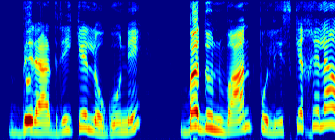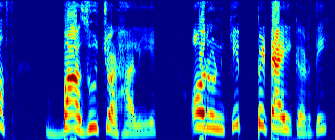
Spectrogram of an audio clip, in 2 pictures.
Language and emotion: Urdu, angry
